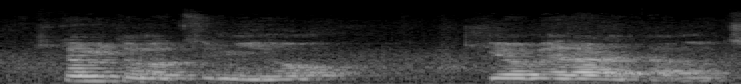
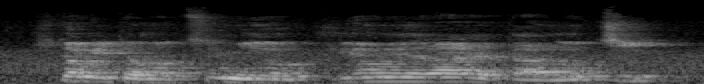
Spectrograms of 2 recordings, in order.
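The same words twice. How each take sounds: The two takes are said the same way.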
